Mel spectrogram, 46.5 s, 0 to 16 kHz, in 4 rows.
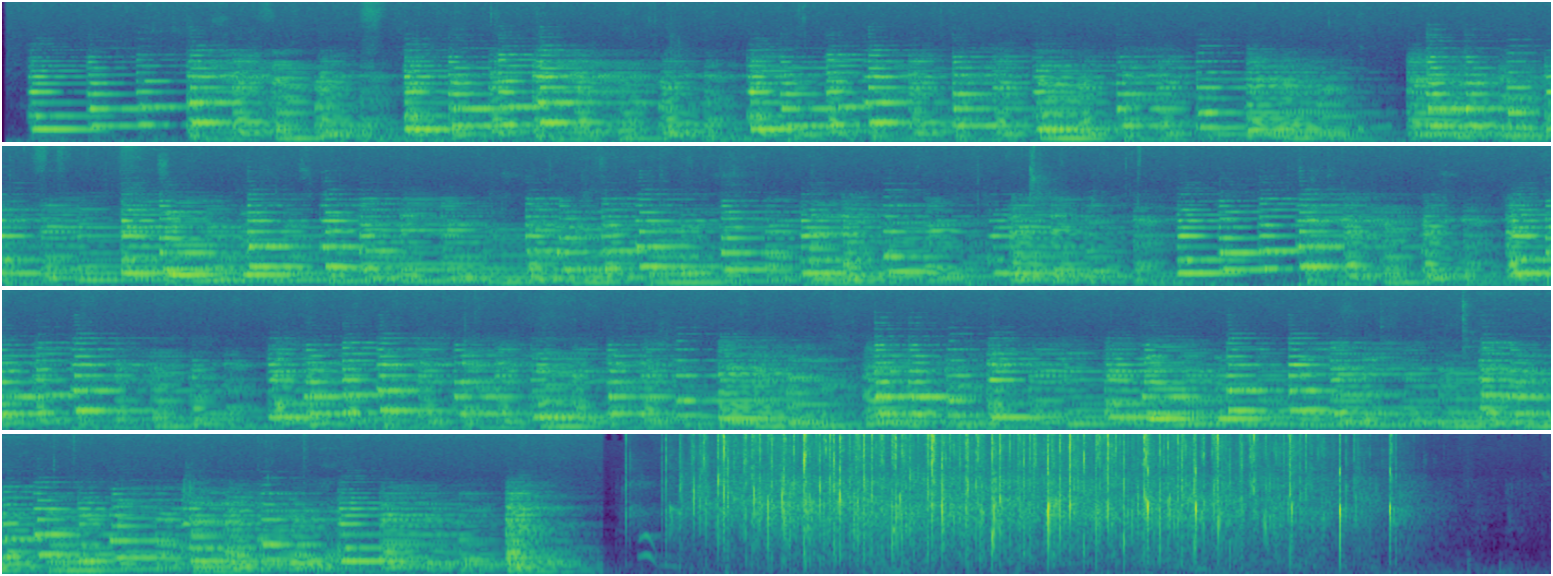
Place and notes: refrath, waldorfschule, aula, vorspiel - refrath, waldorfschule, aula, vorspiel 06
alljährliches klavier vorspiel der Klavierschüler in der schulaula.hier: die weihnachtslieder auswahl
soundmap nrw - weihnachts special - der ganz normale wahnsinn
social ambiences/ listen to the people - in & outdoor nearfield recordings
